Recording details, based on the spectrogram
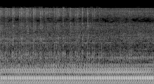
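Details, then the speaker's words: Central Pneumatic (Harbor Freight) air compressor before top-end rebuild: steady even pumping drone running a long time, struggling past 30 psi and barely reaching 40; worn valve plate. "As you can see, it's been on for quite a long time and it's having trouble barely getting past 40 pounds. You hear that noise? That's all it does. So what it does is it struggles to go up past 30 psi."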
